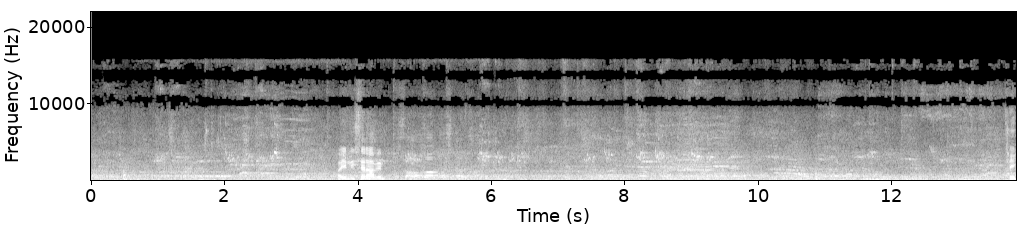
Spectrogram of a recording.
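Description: Men talk in a murmur in a large echoing hall.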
